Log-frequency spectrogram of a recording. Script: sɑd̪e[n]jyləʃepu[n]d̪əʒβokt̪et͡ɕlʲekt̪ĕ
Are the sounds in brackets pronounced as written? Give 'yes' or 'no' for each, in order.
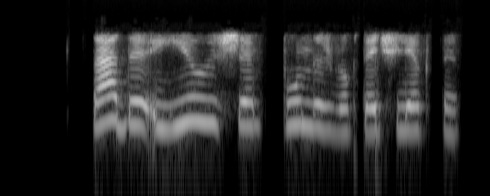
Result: no, yes

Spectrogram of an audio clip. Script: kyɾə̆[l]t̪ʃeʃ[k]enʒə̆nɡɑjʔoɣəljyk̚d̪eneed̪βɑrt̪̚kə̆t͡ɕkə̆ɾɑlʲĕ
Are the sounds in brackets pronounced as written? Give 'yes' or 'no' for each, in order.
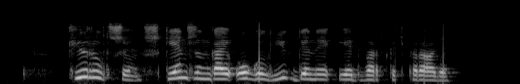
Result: yes, yes

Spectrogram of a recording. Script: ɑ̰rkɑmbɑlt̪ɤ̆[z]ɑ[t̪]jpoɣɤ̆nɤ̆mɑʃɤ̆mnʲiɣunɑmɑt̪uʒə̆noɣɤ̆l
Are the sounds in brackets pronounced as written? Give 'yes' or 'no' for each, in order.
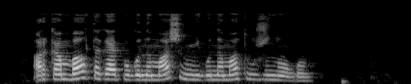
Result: no, no

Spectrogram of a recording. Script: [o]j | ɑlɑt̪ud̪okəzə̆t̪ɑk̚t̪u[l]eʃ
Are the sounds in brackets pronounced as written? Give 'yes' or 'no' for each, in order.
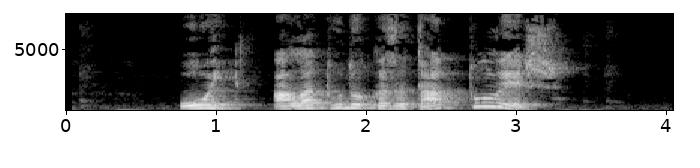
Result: yes, yes

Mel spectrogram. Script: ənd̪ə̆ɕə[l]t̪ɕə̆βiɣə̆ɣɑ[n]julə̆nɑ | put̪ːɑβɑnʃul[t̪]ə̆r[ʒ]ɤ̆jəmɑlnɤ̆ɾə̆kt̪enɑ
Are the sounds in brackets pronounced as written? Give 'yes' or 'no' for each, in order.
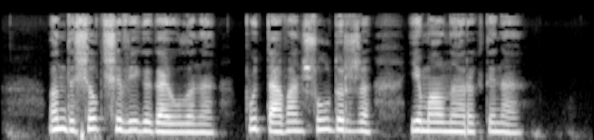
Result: yes, no, no, yes

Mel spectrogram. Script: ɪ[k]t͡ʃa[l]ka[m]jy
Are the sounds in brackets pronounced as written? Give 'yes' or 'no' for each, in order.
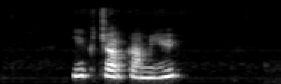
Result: yes, no, yes

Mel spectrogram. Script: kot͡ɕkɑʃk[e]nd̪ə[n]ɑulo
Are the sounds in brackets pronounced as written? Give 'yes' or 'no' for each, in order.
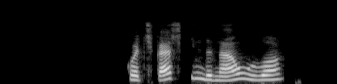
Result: no, yes

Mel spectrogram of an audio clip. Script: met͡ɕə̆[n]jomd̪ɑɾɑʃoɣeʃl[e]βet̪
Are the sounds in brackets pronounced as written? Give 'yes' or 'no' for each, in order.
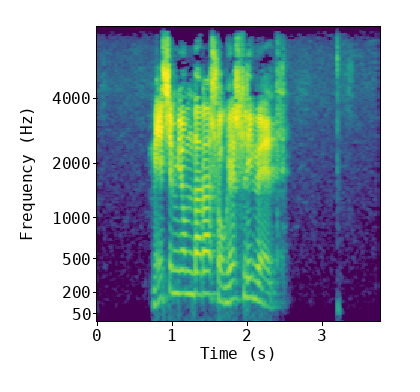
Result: no, no

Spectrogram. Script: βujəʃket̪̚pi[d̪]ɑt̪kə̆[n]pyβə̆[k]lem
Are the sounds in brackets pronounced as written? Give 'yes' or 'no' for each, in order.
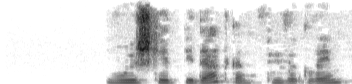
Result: yes, yes, yes

